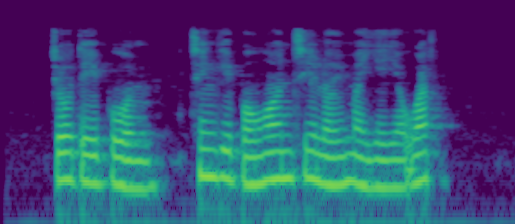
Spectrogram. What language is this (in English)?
Cantonese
